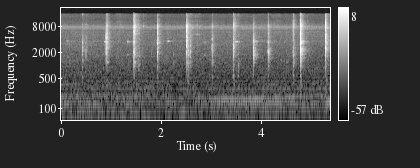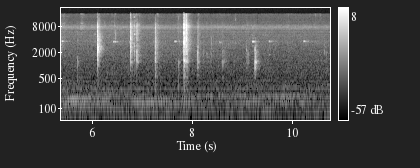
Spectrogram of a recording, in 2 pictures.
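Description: Wooden pestle knocking against a clay mortar as shredded green papaya is pounded and tossed for som tam: a run of sharp, irregular knocks, a couple of them louder, over a low steady hum.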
